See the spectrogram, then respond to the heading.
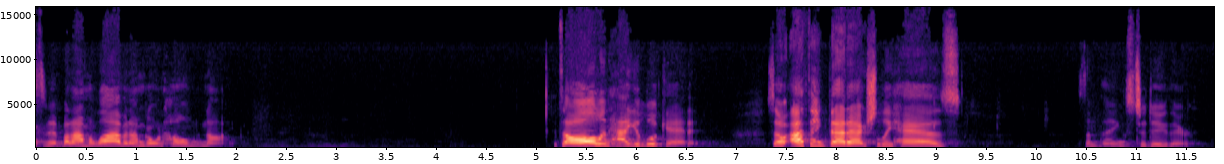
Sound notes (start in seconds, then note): none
